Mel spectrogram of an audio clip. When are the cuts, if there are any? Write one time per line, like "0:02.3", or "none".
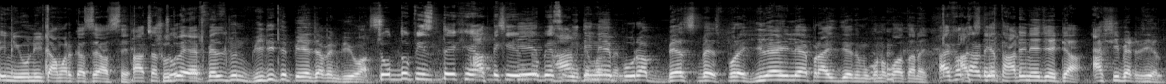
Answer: none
